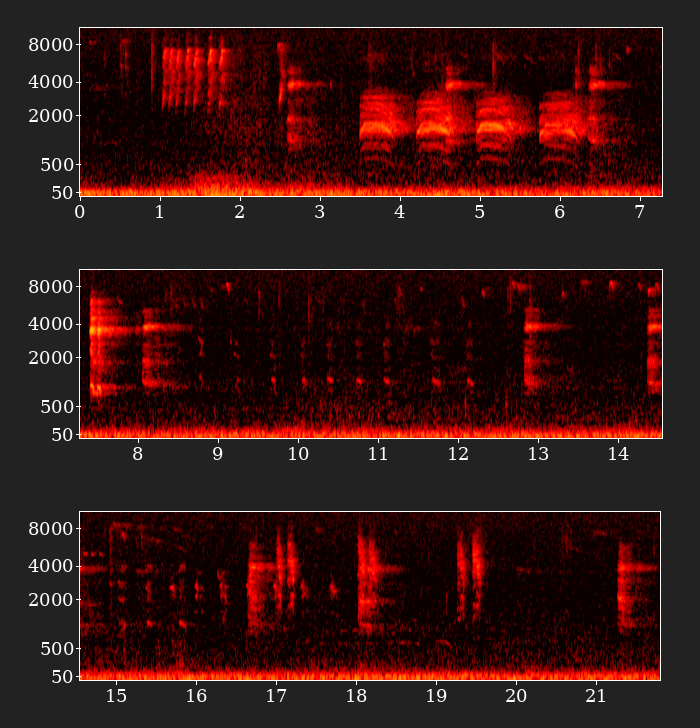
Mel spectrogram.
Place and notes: Luttons, UK - Pheasants run through it ...
Soundscape ... the only constant being pheasant calls ... bird calls from ... carrion crow ... blackbird ... dunnock ... robin ... long-tailed tit ... great tit ... wood pigeon ... great tit ... treecreeper ... goldfinch ... binaural dummy head on tripod ... background noise ... traffic ...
